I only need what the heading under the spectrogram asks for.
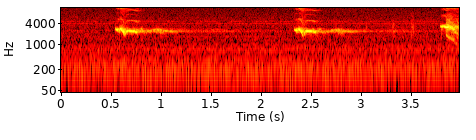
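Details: Night song of a Northern mockingbird at 2 a.m., 7/9/2008, mimicking other birds: a sharp downslurred whistle with a drawn-out tail, repeated after about two seconds, then a louder rough note.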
